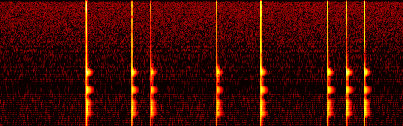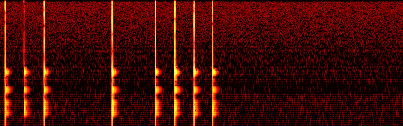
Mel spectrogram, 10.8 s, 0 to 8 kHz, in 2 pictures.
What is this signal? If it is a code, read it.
Tap code, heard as knocks on wood, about 4 knocks a second. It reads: BAND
